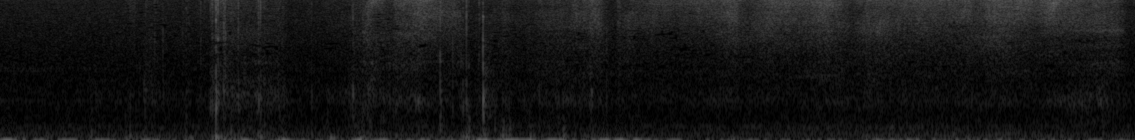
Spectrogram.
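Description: Fingertips tap and scratch a single navy blue foam resin Crocs clog, first on the upper and then along the ridged sole. Soft, dull taps and scratchy rubbing sit mostly in a low, muffled range, with a few sharper knocks standing out.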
